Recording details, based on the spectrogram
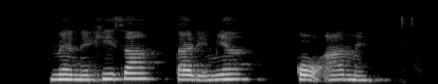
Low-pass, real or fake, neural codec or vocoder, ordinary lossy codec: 9.9 kHz; fake; vocoder, 22.05 kHz, 80 mel bands, WaveNeXt; Opus, 32 kbps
